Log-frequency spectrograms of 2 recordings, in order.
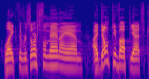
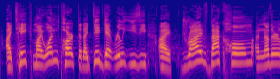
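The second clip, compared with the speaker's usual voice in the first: usual speaking voice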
